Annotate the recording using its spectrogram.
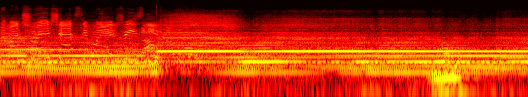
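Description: An electric guitar plays sustained chords.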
